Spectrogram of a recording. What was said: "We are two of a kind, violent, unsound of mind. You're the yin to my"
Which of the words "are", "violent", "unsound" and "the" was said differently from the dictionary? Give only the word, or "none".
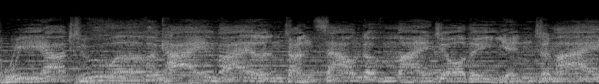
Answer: none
